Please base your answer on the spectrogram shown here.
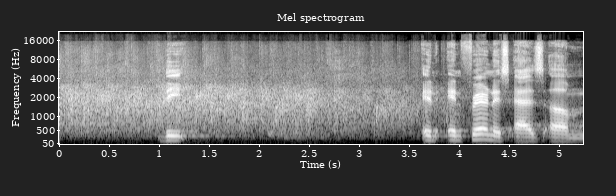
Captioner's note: applause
